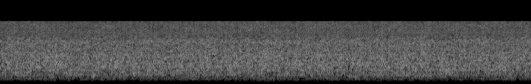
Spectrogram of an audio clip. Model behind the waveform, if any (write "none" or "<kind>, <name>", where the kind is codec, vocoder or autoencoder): vocoder, HiFi-GAN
